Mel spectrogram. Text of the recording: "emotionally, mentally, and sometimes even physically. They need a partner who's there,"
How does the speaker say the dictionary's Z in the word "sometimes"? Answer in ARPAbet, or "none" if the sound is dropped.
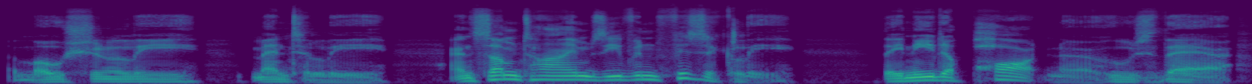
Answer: Z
